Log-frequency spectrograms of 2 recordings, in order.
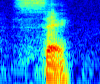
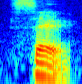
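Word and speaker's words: ces: Alright, so it's this it's open, it's okay, so don't be afraid to open your mouth, and it's pronounced like c'est. Okay, so repeat, c'est.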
